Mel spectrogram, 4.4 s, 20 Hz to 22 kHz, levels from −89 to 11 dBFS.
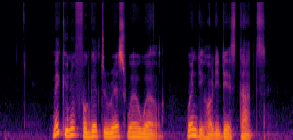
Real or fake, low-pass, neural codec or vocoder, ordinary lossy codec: fake; none; autoencoder, 48 kHz, 128 numbers a frame, DAC-VAE, trained on Japanese speech; none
